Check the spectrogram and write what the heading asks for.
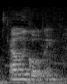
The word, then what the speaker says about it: Ellie Goulding: Yeah, Ellie Goulding.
